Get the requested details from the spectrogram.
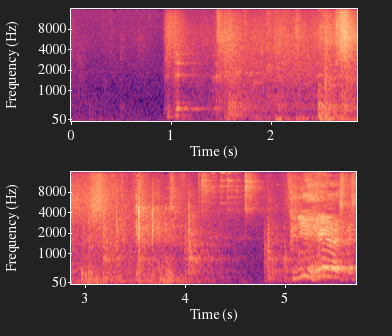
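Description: A door handle rattles as a man jiggles a locked door.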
